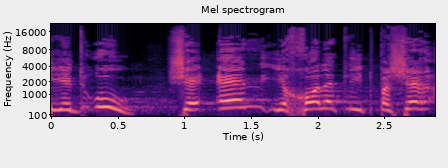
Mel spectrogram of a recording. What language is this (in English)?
Hebrew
